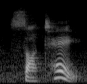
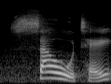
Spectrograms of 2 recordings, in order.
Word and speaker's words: sauté: or preparing food and it's pronounced sauté sauté it's not saute it's sauté and recipe you may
